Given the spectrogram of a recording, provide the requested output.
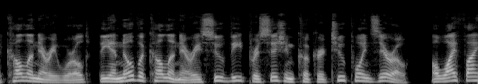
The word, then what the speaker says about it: sous vide: Pronounced sous vide, it's a cooking method that involves sealing food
